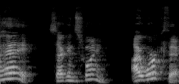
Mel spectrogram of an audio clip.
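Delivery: friendly, high, bright-sounding male voice.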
